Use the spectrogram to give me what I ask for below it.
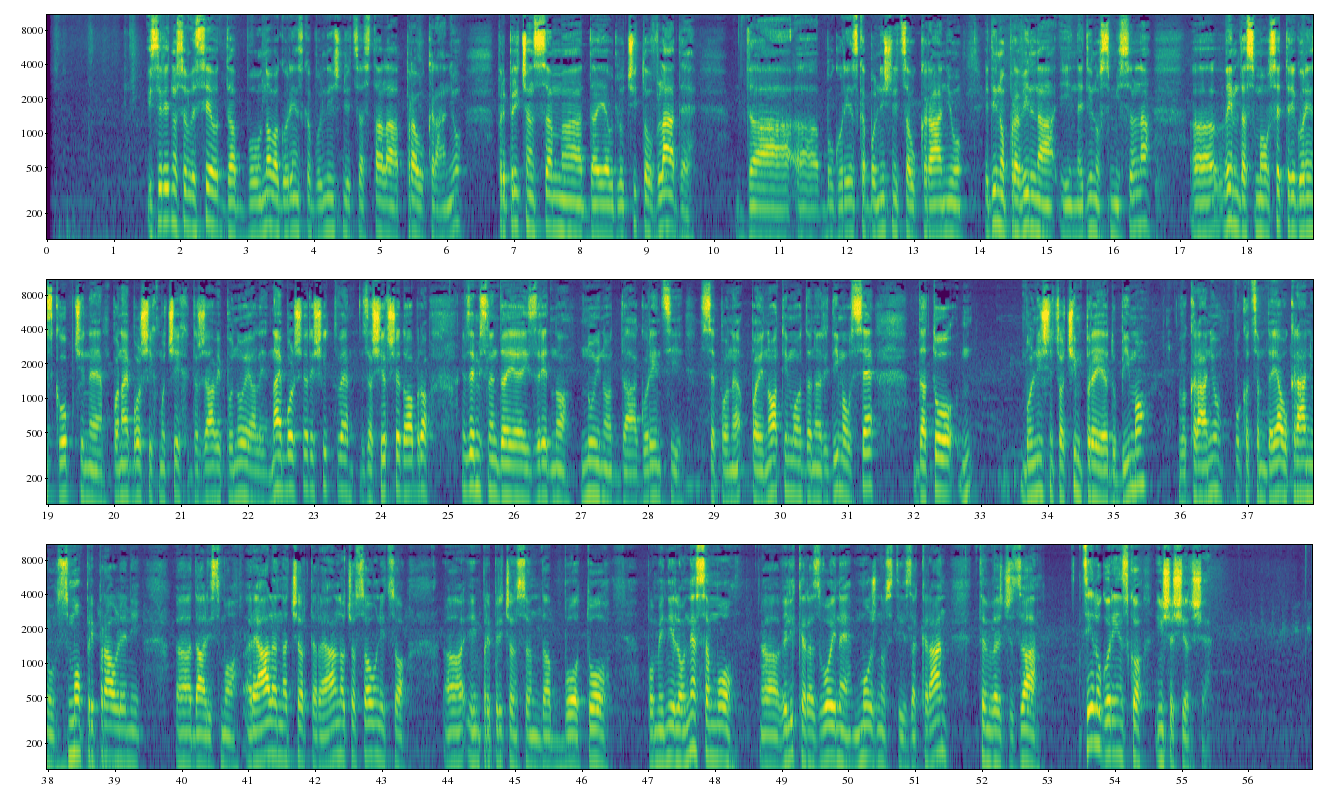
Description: Tonski posnetek izjave župana Mestne občine Kranj Matjaža Rakovca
